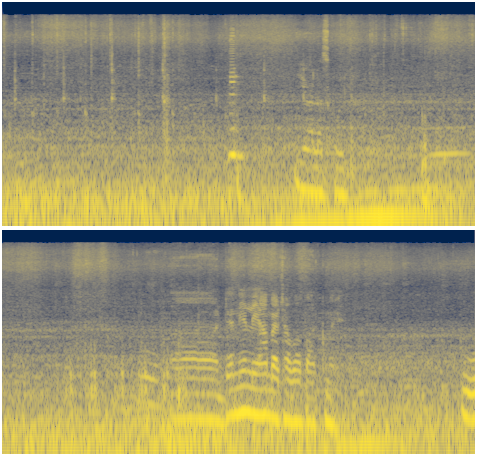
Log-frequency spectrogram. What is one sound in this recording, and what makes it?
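A car engine hums steadily from inside the car as it drives slowly.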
